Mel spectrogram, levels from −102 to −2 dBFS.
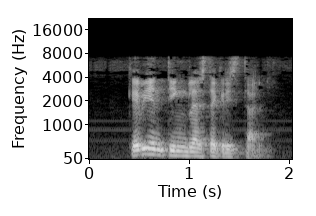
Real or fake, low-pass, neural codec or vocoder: real; 7.2 kHz; none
